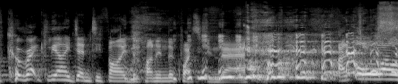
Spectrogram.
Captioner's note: guests laughing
